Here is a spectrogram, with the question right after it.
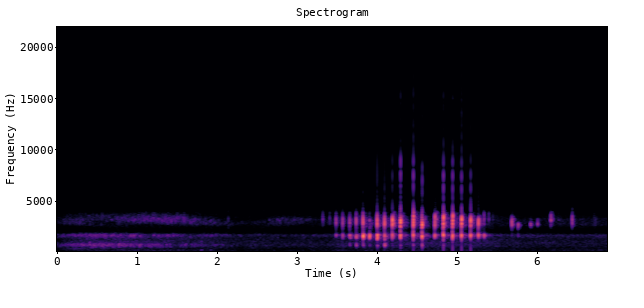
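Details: Common pipistrelle bat hunting along a woodland edge at Brown Robin Nature Reserve, Cumbria, about half an hour after sunset, heard through a bat detector: a quiet hiss, then rapid wet slapping clicks that speed up as it homes in on a moth or insect.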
